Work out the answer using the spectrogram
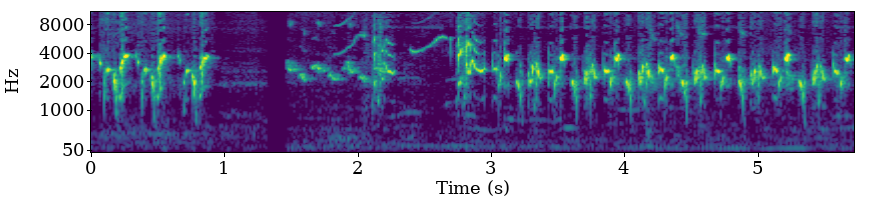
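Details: Sooty-headed bulbul singing a varied ropel-style song meant to provoke rivals into answering. Fast runs of sharp chattering notes repeat a little over twice a second. A brief pause and a few upslurred whistles come before the next run. A low hum sits underneath.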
